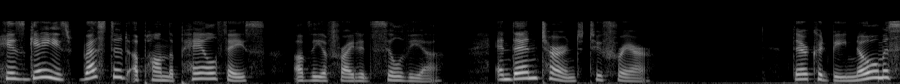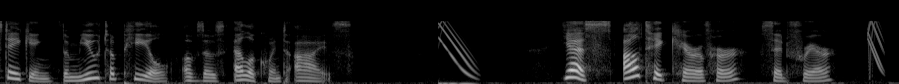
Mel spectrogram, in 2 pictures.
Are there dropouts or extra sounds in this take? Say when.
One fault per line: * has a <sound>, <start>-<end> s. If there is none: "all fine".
* has a chirp, 13.4-13.8 s
* has a chirp, 17.7-17.9 s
